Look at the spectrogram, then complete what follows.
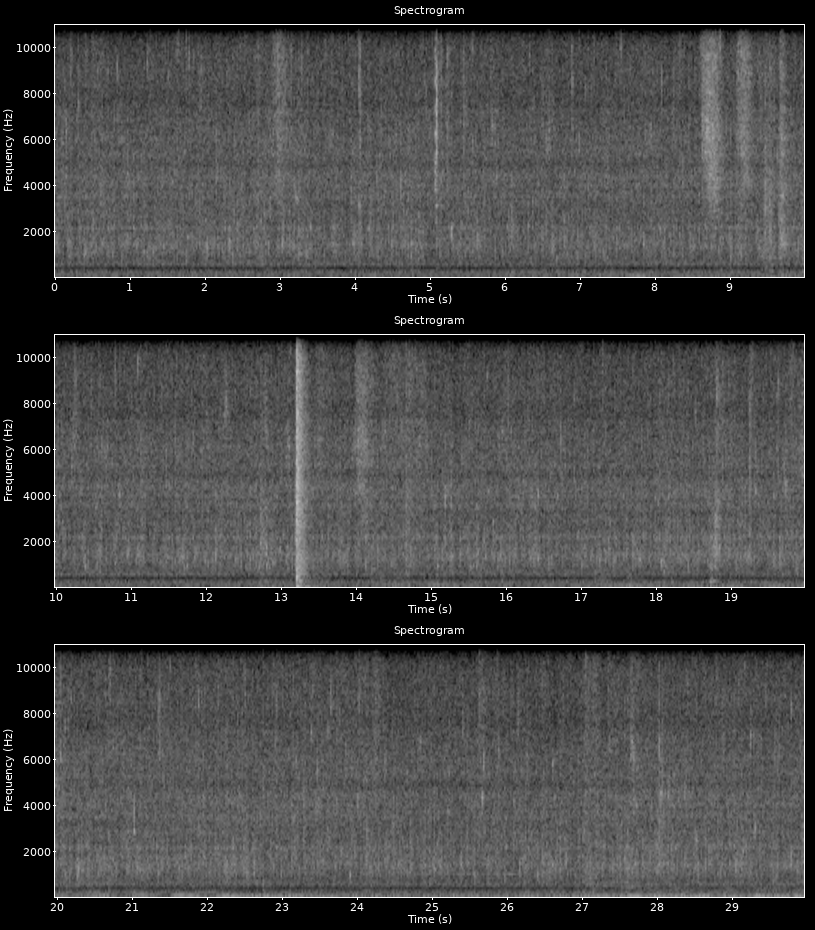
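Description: Chicken pieces deep-frying in hot oil in a pan, a steady sizzle and crackle of bubbling oil. A single sharp click about halfway through, and a low hum that grows louder in the last third.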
